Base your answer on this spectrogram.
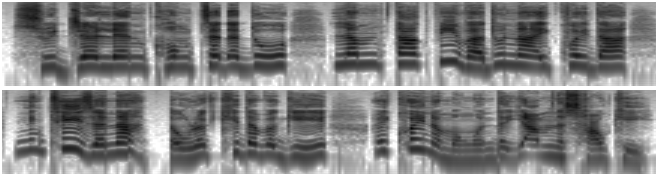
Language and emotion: Manipuri, angry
